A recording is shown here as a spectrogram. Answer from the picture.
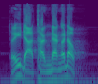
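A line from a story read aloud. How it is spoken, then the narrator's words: Roaring. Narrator (Vietnamese): Thanh Tự lại gầm lên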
